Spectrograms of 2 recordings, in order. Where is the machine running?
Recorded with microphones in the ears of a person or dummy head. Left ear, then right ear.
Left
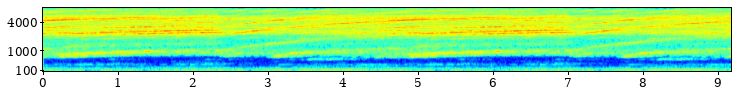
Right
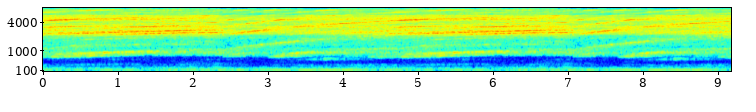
20° left (ahead or behind), 3 m.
